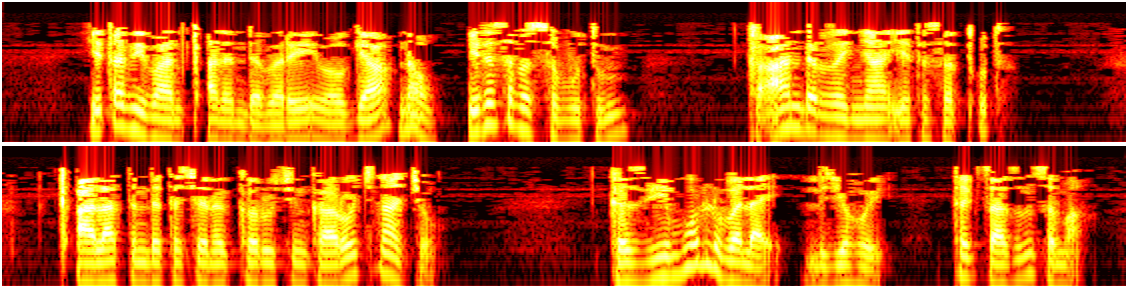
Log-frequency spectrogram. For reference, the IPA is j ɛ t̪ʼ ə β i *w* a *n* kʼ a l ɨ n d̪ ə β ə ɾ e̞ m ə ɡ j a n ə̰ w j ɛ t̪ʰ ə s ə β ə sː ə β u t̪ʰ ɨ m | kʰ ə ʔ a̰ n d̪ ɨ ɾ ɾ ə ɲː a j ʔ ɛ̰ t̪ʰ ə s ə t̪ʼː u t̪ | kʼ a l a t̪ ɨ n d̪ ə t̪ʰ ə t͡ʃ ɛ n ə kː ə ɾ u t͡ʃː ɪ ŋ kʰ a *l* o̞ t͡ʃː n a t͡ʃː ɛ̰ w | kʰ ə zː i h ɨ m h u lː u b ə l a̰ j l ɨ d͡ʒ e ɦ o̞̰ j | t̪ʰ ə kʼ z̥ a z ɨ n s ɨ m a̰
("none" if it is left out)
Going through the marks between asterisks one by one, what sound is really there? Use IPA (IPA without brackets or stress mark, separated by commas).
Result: β, n, ɾ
